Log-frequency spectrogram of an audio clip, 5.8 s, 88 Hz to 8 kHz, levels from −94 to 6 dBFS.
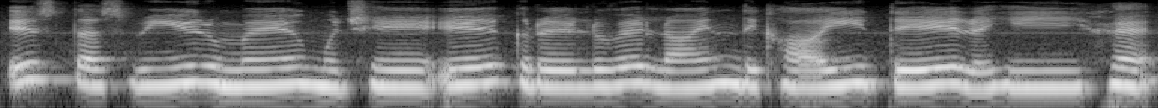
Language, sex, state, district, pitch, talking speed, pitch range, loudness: Hindi, female, Madhya Pradesh, Katni, 225 Hz, 115 wpm, 215-240 Hz, -14 LUFS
